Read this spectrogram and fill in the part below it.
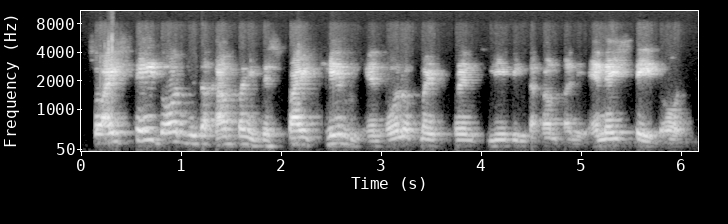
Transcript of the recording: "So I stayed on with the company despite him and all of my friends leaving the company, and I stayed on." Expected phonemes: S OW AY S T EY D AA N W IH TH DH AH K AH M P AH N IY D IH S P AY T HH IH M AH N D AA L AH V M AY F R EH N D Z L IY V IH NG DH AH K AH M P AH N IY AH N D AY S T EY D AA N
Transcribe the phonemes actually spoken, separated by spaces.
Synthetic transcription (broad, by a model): S OW AY S T EY D AA N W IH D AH K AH M P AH N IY D IH S P AY T HH IH M AH N D AA L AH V M AY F R EH N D S L IY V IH NG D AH K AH M P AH N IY AH N D AY S T EY D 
